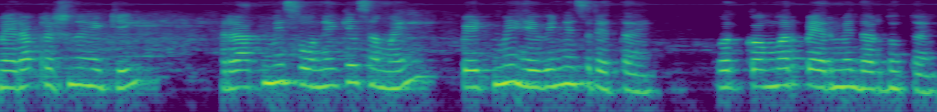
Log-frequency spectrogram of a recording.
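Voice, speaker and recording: A woman speaks in a flat monotone at a fairly high pitch, with noticeable background noise behind her. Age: 30s. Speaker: caller asking a health question. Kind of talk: recorded question.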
